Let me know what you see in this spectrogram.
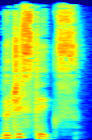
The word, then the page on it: logistics: British English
